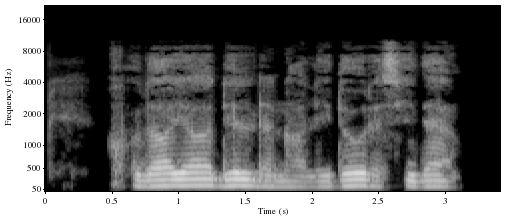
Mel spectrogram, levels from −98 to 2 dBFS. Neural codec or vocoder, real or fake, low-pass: none; real; 9.9 kHz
